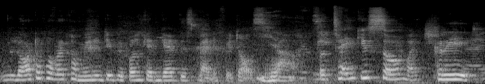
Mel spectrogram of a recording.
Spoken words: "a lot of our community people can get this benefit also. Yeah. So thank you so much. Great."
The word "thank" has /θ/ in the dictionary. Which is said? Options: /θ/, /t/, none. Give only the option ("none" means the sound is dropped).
/t/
